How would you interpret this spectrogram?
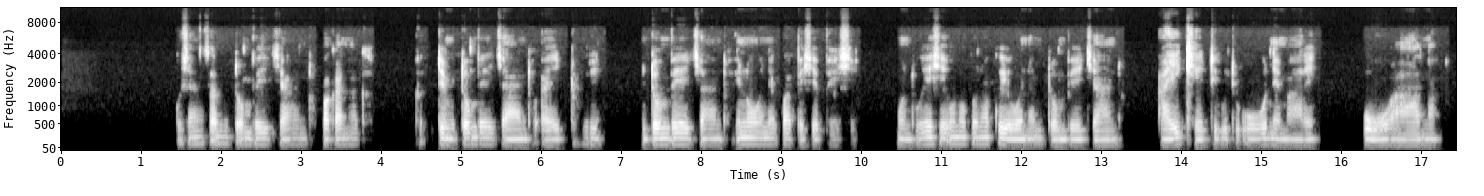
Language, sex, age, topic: Ndau, male, 18-24, health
